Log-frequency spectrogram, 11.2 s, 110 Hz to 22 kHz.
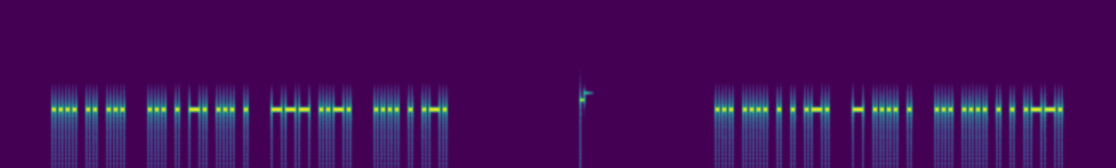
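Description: Fast Morse code at about 35 words per minute: a steady mid-pitched beep keyed in quick dots and dashes, two runs split by a pause with a single sharp click between them.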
